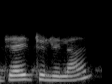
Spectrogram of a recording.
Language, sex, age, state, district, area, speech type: Sindhi, female, 30-45, Maharashtra, Thane, urban, conversation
